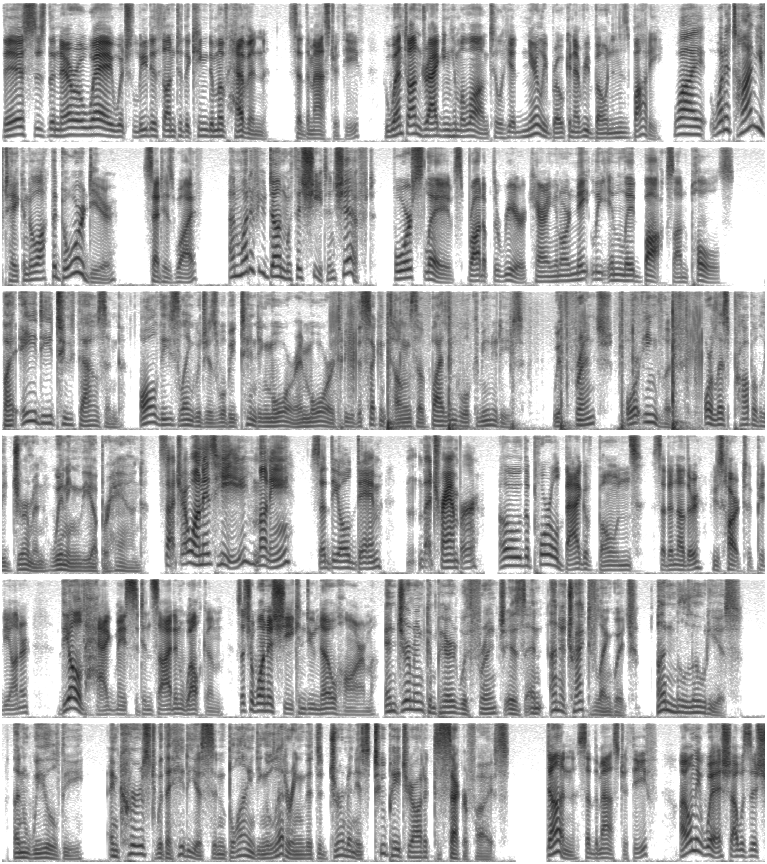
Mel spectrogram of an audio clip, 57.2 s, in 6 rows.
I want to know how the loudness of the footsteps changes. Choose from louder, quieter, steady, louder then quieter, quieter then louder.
quieter then louder.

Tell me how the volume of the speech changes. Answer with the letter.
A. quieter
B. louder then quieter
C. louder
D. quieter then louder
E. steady
E.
